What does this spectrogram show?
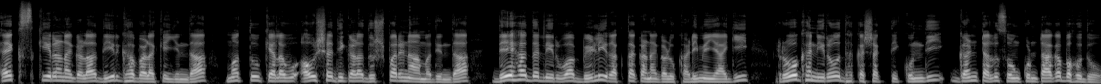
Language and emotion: Kannada, neutral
